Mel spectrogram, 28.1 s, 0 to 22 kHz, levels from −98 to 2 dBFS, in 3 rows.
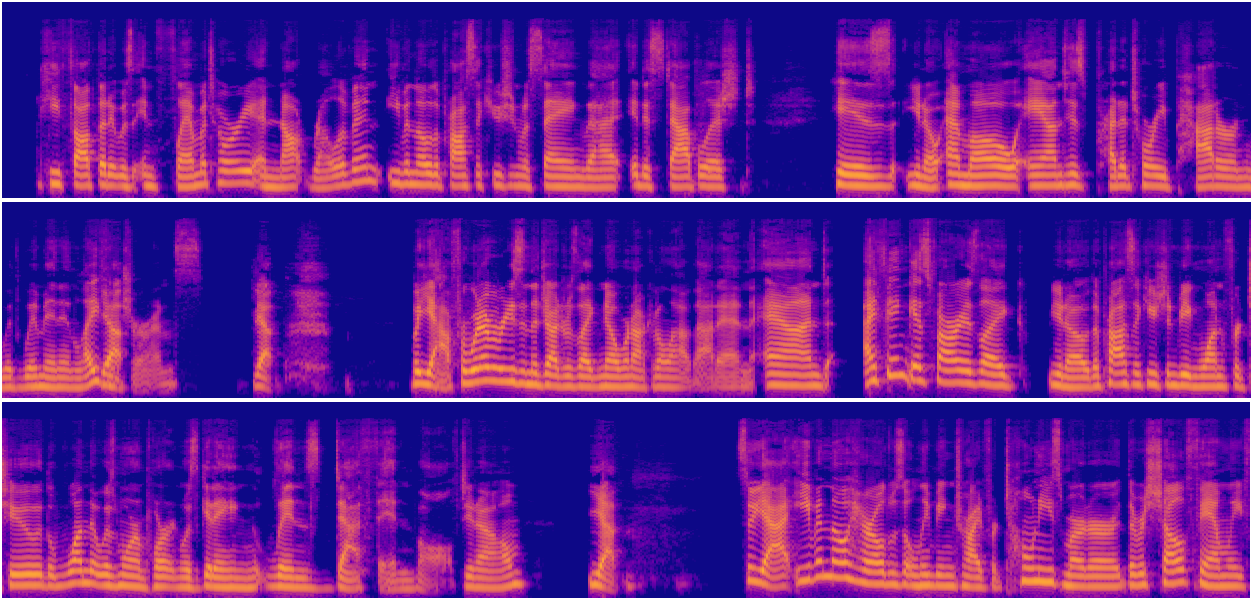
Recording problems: none

